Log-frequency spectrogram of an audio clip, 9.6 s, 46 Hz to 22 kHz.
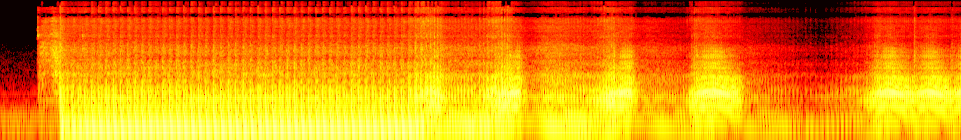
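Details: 2007 Honda 400EX single-cylinder, needle clip moved from third to second position (leaned slightly), original 155 main jet still in: each throttle blip surges and sags instead of climbing; carburetor bogs at full throttle from a too-rich main jet.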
